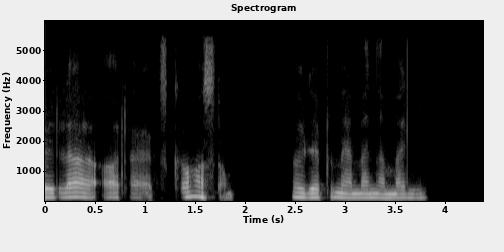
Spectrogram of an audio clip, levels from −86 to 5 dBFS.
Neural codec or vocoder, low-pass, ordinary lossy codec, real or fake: codec, 24 kHz, 0.9 kbps, WavTokenizer, medium speech release version 1; 5.4 kHz; MP3, 48 kbps; fake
